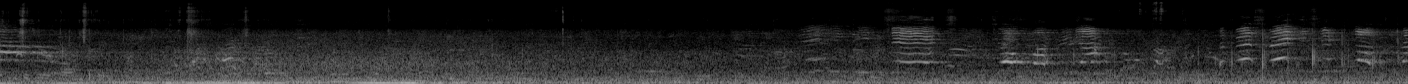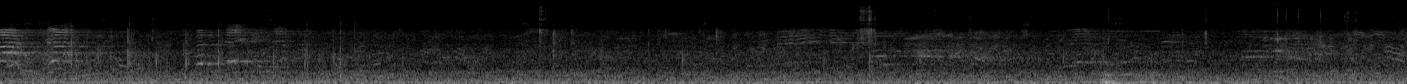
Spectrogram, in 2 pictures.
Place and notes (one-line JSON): {"title": "Voorhout, Den Haag, Nederland - Plein", "date": "2015-10-31 14:00:00", "description": "A sunny Saturday in October; People on café terraces, kids playing and one loud motorcycle.\nBinaural recording.", "latitude": "52.08", "longitude": "4.32", "altitude": "9", "timezone": "Europe/Amsterdam"}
